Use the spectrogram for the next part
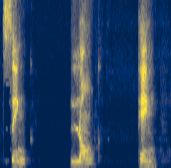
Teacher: put the back of your tongue against the roof of your mouth and let the air pass through your nose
